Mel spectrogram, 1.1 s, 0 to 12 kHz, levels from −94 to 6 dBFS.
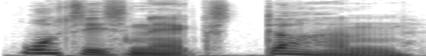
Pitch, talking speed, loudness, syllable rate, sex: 110 Hz, 225 wpm, -19 LUFS, 3.9 syllables/s, male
